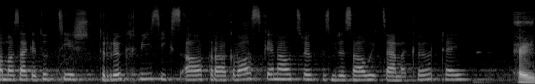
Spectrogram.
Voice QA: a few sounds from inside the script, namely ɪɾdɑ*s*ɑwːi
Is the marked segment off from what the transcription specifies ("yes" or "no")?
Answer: no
